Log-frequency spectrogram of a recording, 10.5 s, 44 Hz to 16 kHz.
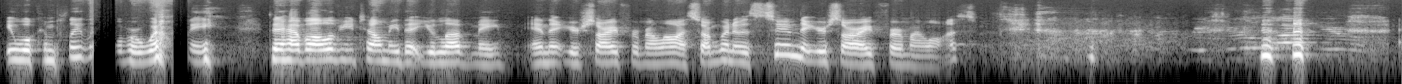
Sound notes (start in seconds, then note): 7.4 audience laughs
